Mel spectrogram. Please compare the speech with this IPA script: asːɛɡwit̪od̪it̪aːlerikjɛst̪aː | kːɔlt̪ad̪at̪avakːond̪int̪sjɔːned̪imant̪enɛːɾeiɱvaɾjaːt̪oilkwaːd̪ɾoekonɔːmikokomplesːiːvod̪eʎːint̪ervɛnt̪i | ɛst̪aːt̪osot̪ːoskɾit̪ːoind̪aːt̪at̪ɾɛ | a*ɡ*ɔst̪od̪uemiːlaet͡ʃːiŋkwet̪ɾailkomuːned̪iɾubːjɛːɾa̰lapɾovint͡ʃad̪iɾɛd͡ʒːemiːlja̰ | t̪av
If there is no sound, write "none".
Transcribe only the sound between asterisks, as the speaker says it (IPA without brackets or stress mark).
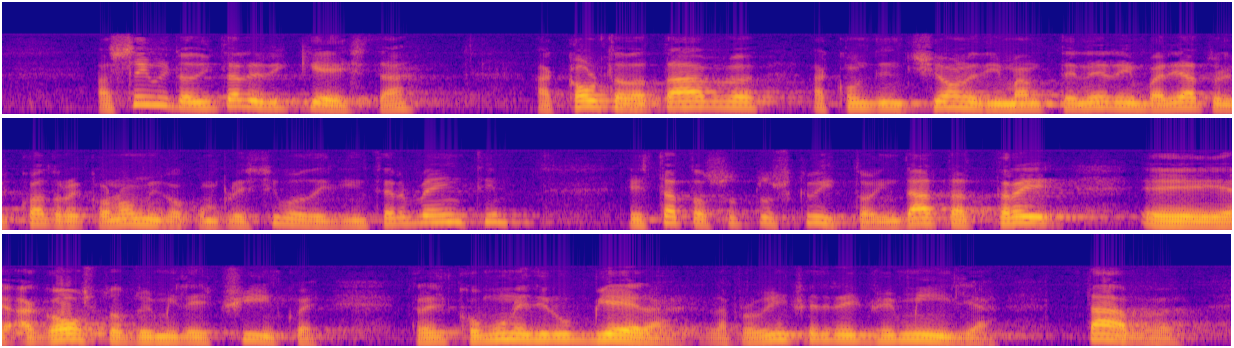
ɡ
